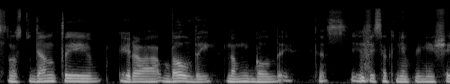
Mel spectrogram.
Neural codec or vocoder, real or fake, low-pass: codec, 44.1 kHz, 2.6 kbps, SNAC; fake; 14.4 kHz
